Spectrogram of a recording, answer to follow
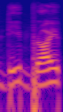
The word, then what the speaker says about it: de Broglie: मतलब डीब्रग इज़ डी ब्रोगली है ना तो इसको आप डी ब्रॉय प्रोनाउंसिएट करोगे। ठीक है? डीब्रॉय डी ब्रॉय।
